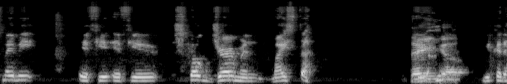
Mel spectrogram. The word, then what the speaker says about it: Meister: Yes, you know, you can say Meisty if you want to because that's how it's spelled, but actually it's really the Meister without the R.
